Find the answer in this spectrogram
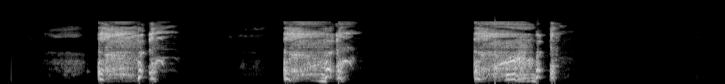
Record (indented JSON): {
  "three_cough_length": "7.3 s",
  "three_cough_amplitude": 32377,
  "three_cough_signal_mean_std_ratio": 0.45,
  "survey_phase": "beta (2021-08-13 to 2022-03-07)",
  "age": "18-44",
  "gender": "Female",
  "wearing_mask": "No",
  "symptom_cough_any": true,
  "symptom_fatigue": true,
  "symptom_headache": true,
  "symptom_change_to_sense_of_smell_or_taste": true,
  "symptom_loss_of_taste": true,
  "symptom_other": true,
  "symptom_onset": "4 days",
  "smoker_status": "Never smoked",
  "respiratory_condition_asthma": false,
  "respiratory_condition_other": false,
  "recruitment_source": "Test and Trace",
  "submission_delay": "2 days",
  "covid_test_result": "Positive",
  "covid_test_method": "RT-qPCR",
  "covid_ct_value": 23.9,
  "covid_ct_gene": "N gene"
}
